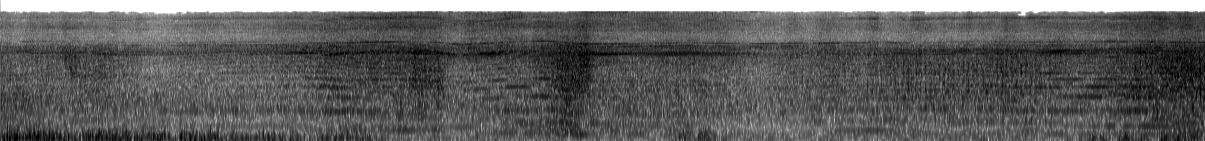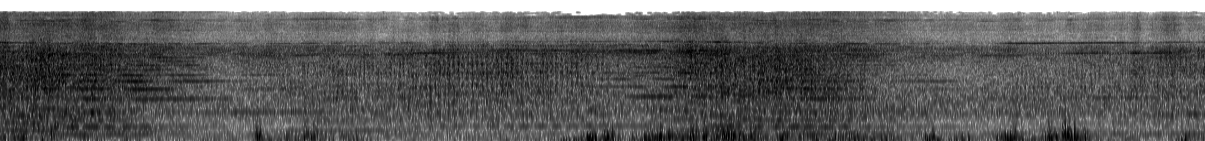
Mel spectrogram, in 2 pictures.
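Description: Wind buffets outdoors in gusts.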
